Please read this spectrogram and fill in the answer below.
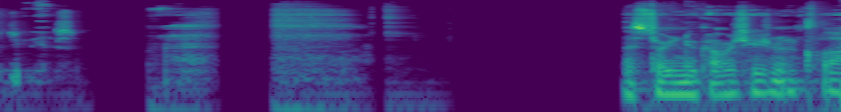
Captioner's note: blank Audio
